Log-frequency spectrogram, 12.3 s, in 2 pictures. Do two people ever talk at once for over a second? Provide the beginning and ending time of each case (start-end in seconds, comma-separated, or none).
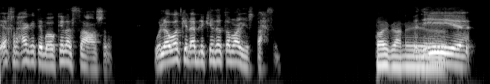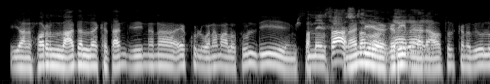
9.9-11.6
